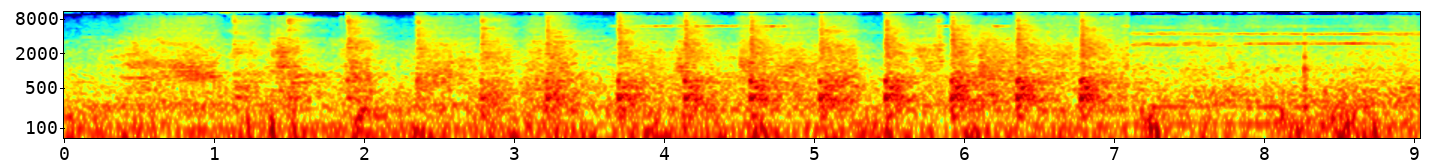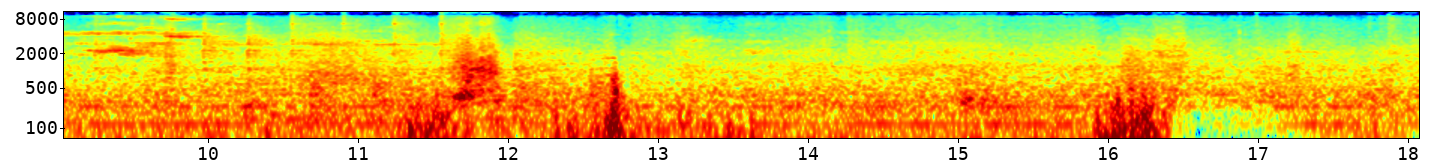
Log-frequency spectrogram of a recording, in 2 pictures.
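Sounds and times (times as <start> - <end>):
trowel scraping across wall: 0.0 - 12.8, 14.0 - 18.0
high squeal from trowel blade: 3.6 - 12.0.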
